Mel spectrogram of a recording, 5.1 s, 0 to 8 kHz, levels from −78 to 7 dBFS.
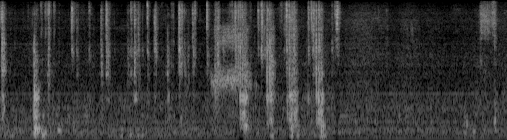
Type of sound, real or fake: real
